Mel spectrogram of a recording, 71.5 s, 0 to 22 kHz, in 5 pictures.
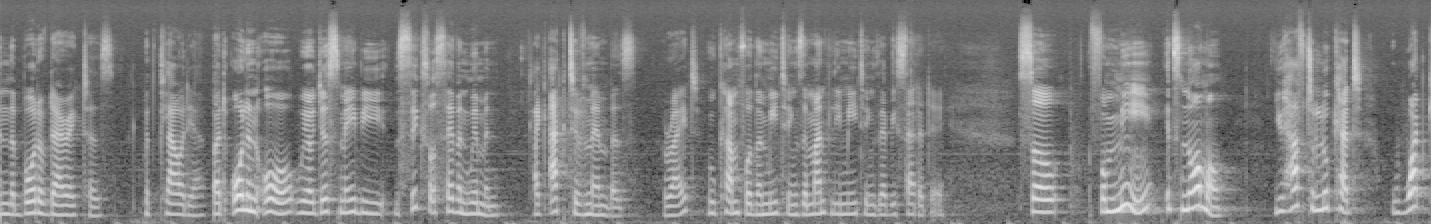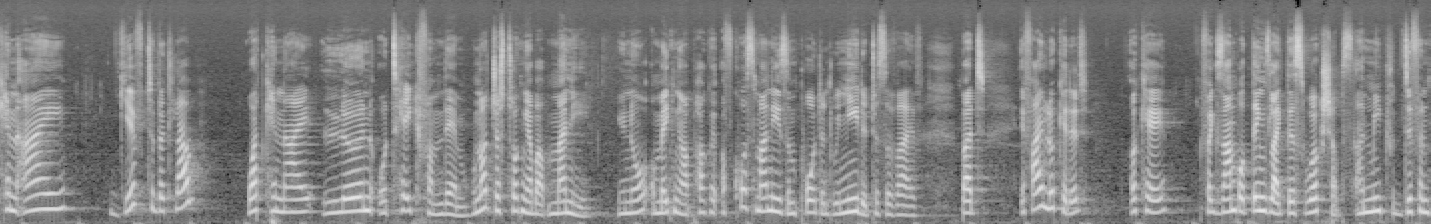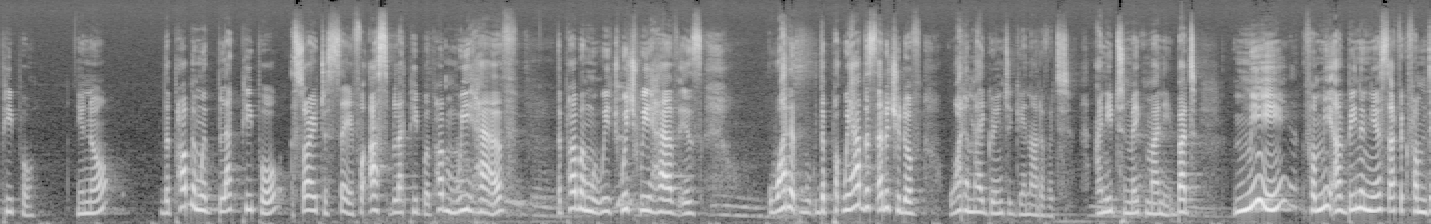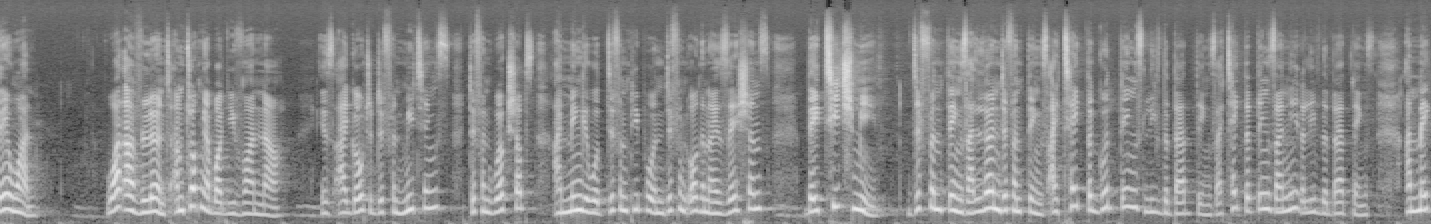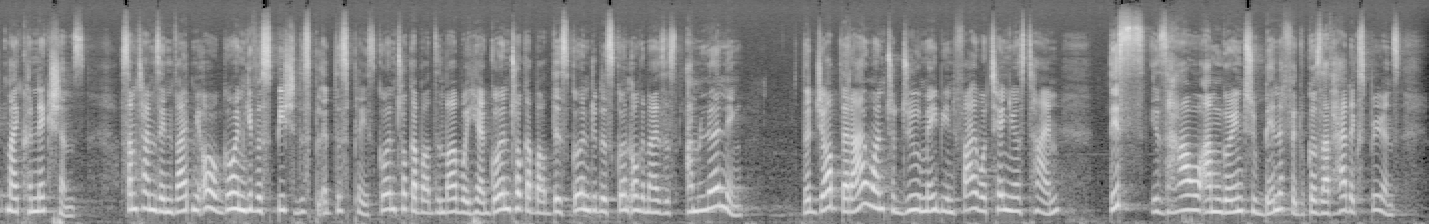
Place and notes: VHS, Hamm, Germany - Something is starting here...
these recordings were made during a workshop at the “Empowerment-Day” for Yes-Afrika e.V. on 5 July in Hamm. The forthcoming Yes-Afrika Women’s Forum and its celebratory playlist are outcomes of the women’s conversations you are listening to here....
Celebratory Playlist:
5 July 2014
